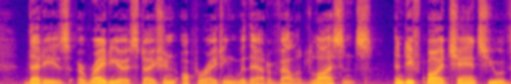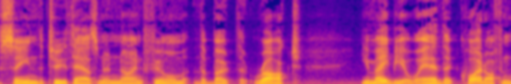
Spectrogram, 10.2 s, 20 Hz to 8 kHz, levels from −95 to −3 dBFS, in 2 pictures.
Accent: Australian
